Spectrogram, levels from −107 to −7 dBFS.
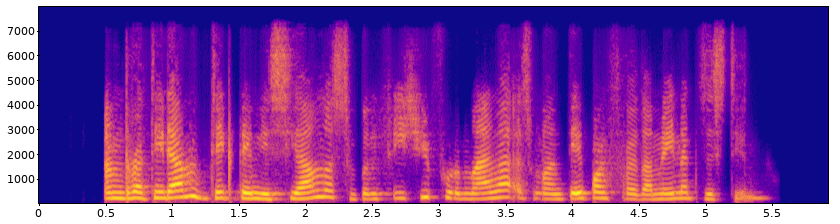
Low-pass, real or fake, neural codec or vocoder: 7.2 kHz; fake; codec, 16 kHz, 0.5 kbps, X-Codec, HuBERT features, trained on general audio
